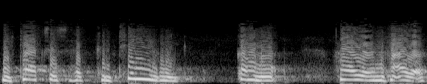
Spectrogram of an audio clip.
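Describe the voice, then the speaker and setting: A woman's medium-pitched voice at a moderate pace, fairly even in intonation, with noticeable background noise. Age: 70s. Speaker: public commenter at city assembly. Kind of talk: public testimony. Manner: halting.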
